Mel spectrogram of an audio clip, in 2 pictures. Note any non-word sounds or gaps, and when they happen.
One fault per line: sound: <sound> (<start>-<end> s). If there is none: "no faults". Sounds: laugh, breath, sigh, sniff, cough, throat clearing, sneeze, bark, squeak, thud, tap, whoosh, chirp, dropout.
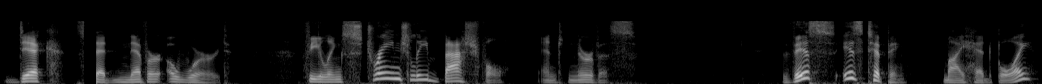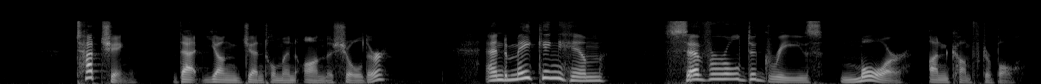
sound: dropout (0.8-1.0 s)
